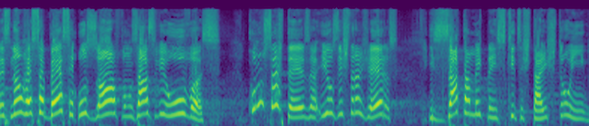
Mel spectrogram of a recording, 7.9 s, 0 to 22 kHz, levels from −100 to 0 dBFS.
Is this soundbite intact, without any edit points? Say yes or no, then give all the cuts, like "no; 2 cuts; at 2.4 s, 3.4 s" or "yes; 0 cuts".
no; 4 cuts; at 1.0 s, 5.8 s, 6.5 s, 6.9 s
